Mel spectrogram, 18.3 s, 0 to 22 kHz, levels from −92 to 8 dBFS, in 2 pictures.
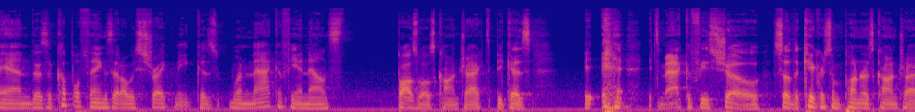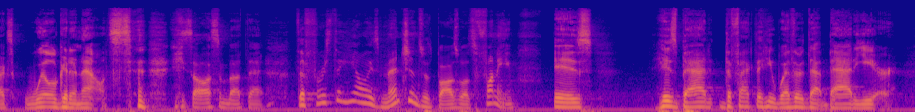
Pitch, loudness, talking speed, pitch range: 110 Hz, -32 LUFS, 175 wpm, 100-130 Hz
